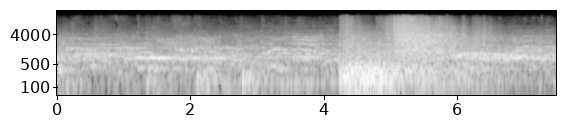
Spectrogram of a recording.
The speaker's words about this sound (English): Broken windows at the Atlanta Police Foundation headquarters. The people funding Cop City. Firework thrown.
